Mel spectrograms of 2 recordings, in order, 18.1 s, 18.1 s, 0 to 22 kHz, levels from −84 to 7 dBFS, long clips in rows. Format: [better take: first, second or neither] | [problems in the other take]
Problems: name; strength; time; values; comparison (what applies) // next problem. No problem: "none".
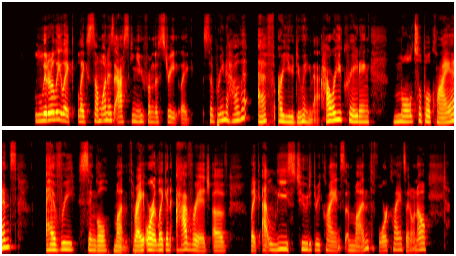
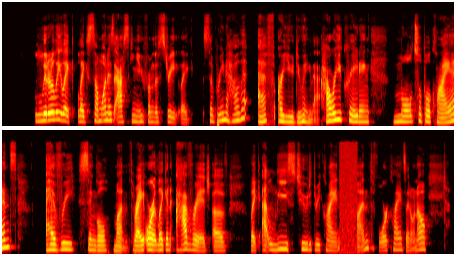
first | audio cutting out; filled with static; at 16 s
